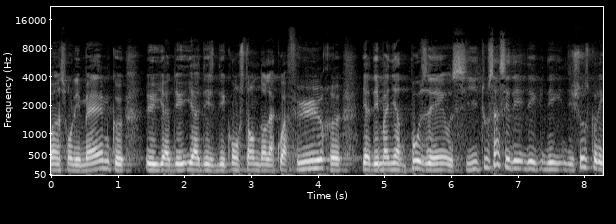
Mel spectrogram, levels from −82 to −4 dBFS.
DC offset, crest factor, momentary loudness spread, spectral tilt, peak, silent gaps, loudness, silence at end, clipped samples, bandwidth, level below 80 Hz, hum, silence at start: under 0.1%; 14 dB; 7 LU; -6 dB/octave; -6 dBFS; none; -20 LUFS; 0 s; under 0.1%; 10.5 kHz; -60 dBFS; none; 0 s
